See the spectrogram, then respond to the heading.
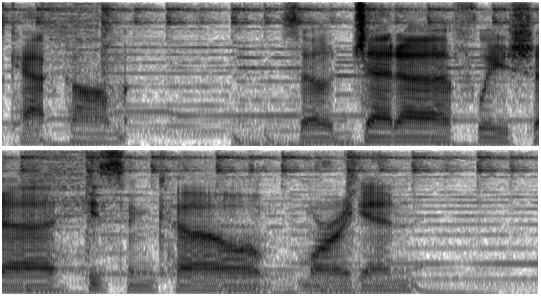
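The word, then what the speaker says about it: Hsien-Ko: Capcom so Jetta Felicia he's Cinco Morrigan it's Cinco yeah the H is silent beautiful Joe would just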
